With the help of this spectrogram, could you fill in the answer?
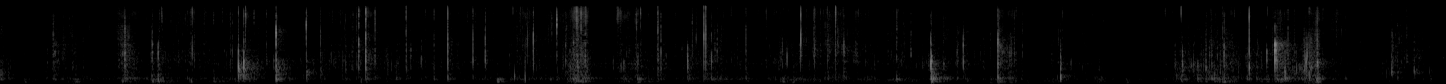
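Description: A mound of fluffy white slime is squeezed between the fingers and pulled up into stretching strands above a countertop. Soft squishing mixes with a dense run of quick, bright crinkly crackles and tearing snaps, rising and falling in bursts at a quiet level.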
